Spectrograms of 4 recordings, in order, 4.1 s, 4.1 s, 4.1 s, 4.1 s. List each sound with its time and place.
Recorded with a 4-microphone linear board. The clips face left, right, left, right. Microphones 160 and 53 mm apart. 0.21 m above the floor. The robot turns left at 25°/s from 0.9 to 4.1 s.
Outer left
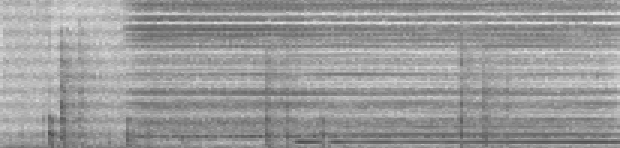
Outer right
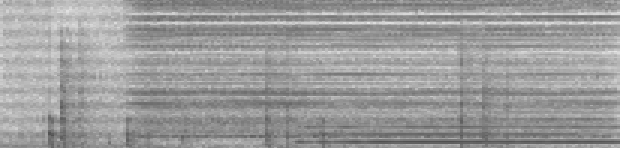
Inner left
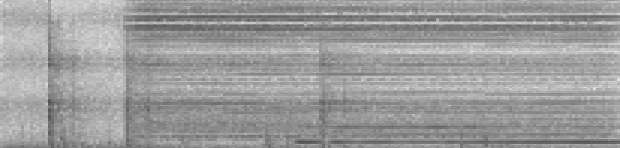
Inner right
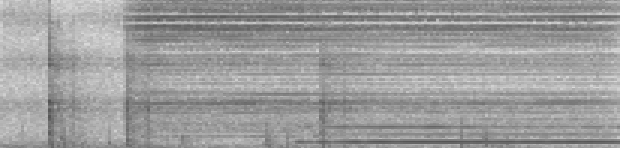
1.9 s a flute: 165° left, 8.5 m; by 4.0 s 110° left, 8.5 m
